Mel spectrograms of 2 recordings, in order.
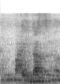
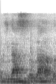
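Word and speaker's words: Midas: 유명한 이야기 중에 마이다스라고 그러고 미다스라고 그러죠. 발음에 따라 미다스 또 마이다스라고 하는데 미다스의 손이 나는 이야기가 있죠.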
